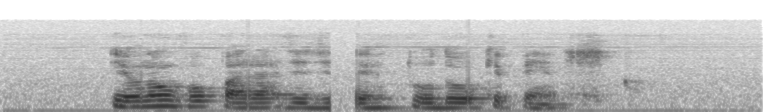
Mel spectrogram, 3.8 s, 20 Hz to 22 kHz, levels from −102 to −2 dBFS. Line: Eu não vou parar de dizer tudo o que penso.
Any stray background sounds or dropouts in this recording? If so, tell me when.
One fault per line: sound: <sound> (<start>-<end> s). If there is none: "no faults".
sound: dropout (1.7-1.8 s)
